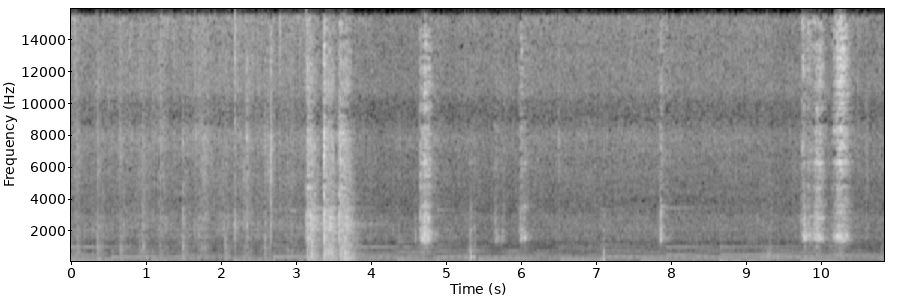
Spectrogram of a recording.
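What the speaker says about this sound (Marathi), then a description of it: "अगोदर कांदा खूप छान असं परतून द्यायचा आहे आपल्याला." Chopped onion sautéing in a pan for masala Maggi noodles, a soft sizzle under a spatula's scraping and clinks against the pan, with a steady background hum.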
